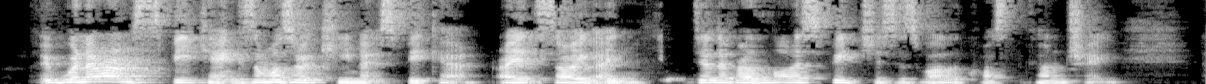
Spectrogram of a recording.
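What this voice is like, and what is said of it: British accent. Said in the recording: “this incredibly intelligent British accent”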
